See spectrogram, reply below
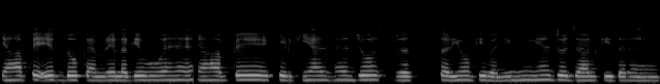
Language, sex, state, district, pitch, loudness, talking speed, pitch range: Hindi, female, Uttar Pradesh, Hamirpur, 200 Hz, -36 LUFS, 210 wpm, 190-205 Hz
